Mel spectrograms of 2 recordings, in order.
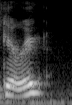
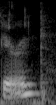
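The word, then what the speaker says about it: Gerry: Uh but Gary Ge Ry. It's it's spelled like Jerry, but it's pronounced Gary.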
